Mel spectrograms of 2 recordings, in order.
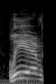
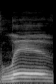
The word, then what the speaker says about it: Liev: your name correctly, and I was saying it's Liev, it's Liv, and they were saying no. Pronunciation is Liev.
